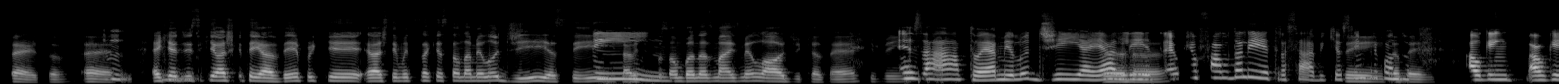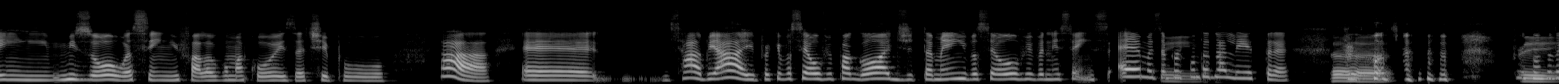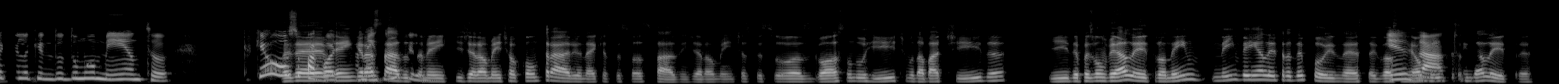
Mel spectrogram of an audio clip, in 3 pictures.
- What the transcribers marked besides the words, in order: other noise; laughing while speaking: "por conta"
- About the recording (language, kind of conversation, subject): Portuguese, podcast, Como a sua família influenciou seu gosto musical?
